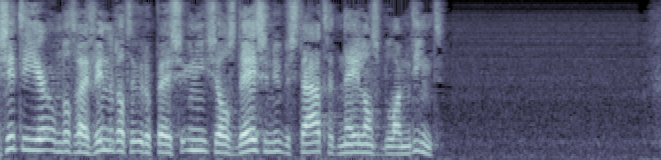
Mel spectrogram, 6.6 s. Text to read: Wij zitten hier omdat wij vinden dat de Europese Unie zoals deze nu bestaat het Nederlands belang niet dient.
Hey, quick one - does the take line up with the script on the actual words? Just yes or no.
no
